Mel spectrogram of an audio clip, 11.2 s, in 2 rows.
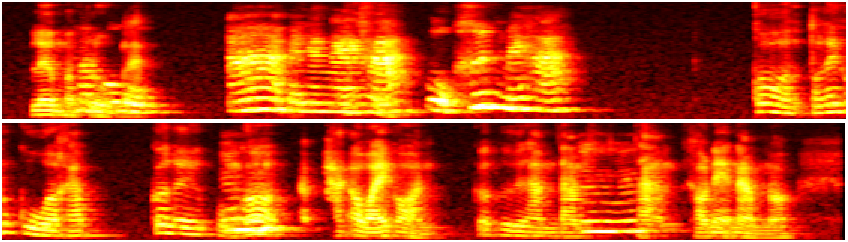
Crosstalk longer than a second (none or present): none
